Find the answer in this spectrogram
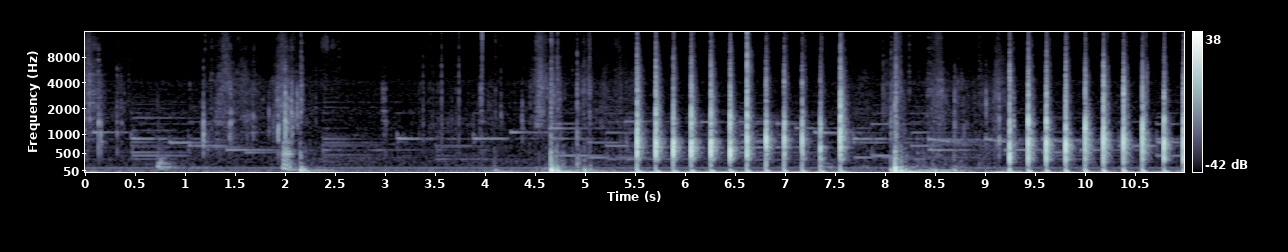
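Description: Quick tapping on the underside of a Mistel MD600 split keyboard half's case, two runs of sharp clicks about six a second, with a few duller thumps as the half is handled. The empty bottom of the case sounds a little hollow. Soft background music with a melody plays underneath.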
